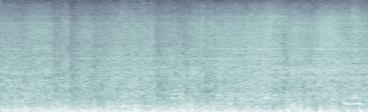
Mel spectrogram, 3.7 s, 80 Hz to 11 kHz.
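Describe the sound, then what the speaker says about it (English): A Lufthansa Airbus A319 roars at Manchester Airport as a steady, loud jet rumble with wind buffeting the microphone, while voices talk faintly underneath. "Lufthansa A319"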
